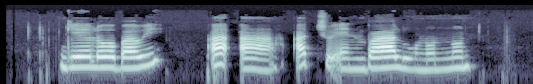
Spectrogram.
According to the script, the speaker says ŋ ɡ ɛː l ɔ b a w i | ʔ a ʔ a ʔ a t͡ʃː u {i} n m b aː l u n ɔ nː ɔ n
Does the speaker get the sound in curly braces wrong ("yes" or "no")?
yes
